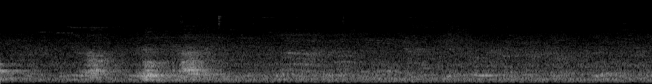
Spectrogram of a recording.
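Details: Goose, a Great Dane, shown with his baby sister Libby; a short run of three quick, low barks near the start, then quieter background with faint voices.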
